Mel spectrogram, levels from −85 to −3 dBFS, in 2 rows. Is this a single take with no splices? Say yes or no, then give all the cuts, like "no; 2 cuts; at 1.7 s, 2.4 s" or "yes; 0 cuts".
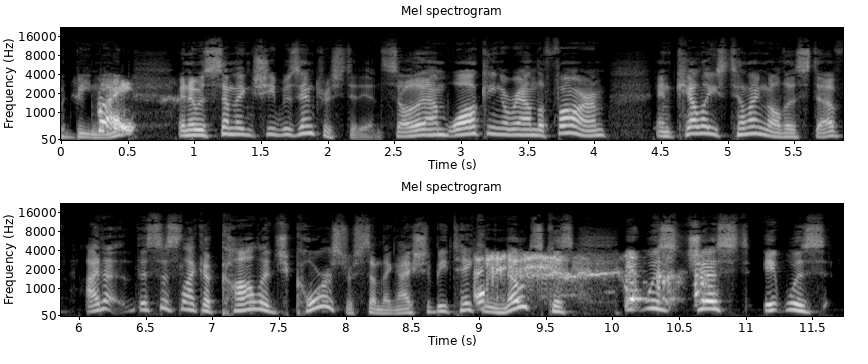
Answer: yes; 0 cuts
